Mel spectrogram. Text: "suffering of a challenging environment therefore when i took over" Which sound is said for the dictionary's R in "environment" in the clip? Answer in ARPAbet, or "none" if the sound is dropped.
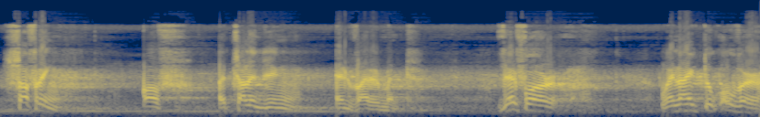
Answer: R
